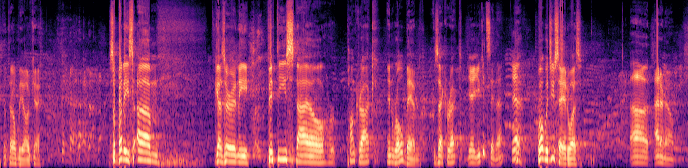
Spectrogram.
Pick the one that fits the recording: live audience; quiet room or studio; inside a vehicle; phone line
live audience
